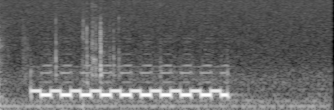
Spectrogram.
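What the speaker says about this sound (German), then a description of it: "Soll ich ans Telefon gehen oder soll ich es ignorieren?" A telephone ringing in the video game Autopsy Simulator, one electronic warbling ring burst of rapidly alternating tones lasting about a second, clear and close over a low steady hum.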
